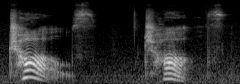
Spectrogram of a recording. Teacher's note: if you want to say Charles in a very RP accent, don't pronounce the R and just elongate the A. So, Charles.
